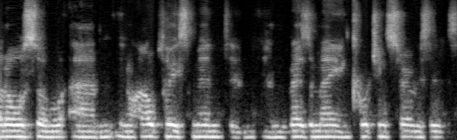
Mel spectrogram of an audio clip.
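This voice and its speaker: A somewhat breathy voice speaking at a moderate pace. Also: man. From Sweden. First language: Swedish. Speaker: recruiter and career coach. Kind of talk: panel discussion. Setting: video call.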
